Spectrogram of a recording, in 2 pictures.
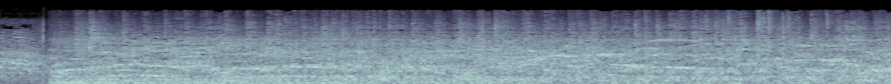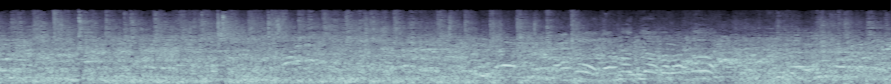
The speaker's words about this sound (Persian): معترضان در تعداد قابل توجهی از خیابان‌ها و محله‌های تهران بر علیه جمهوری اسلامی شعار سر دادند.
